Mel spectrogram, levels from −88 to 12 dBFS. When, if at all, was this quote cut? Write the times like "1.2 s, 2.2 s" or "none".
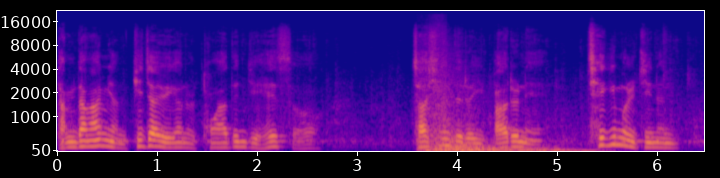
none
